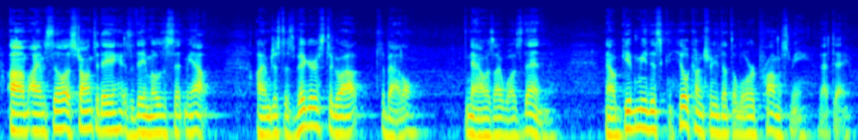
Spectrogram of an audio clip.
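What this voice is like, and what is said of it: Fast rushed reading. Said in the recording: “I'm reading this fast”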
